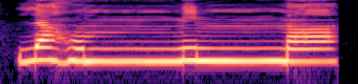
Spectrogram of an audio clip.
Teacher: یہاں حکم ہے ادغام متماثلین صغیر، ہمیں پہلے میم کو دوسرے میم میں ملا کے ایک ہی میم غنہ اور تشدید کے ساتھ پڑھنا ہے، لہم مما۔ کلمت مما میں میم پہ تشدید ہے، تو ہم دو حرف کے برابر میم کو پڑھیں گے۔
